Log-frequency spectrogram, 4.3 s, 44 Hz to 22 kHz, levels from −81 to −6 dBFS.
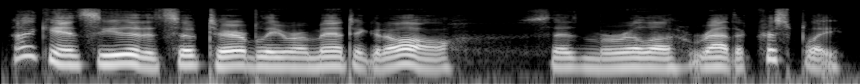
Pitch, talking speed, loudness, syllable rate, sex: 170 Hz, 195 wpm, -17 LUFS, 5.8 syllables/s, female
